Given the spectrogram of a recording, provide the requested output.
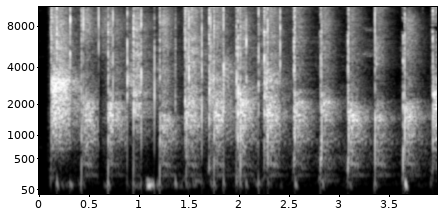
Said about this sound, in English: We're doing it on clap. Well, 3, 2, 1.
